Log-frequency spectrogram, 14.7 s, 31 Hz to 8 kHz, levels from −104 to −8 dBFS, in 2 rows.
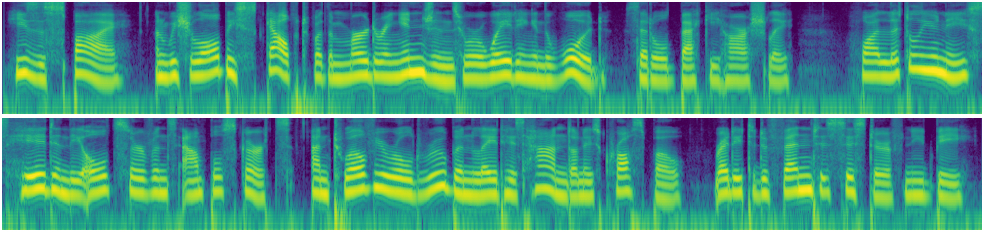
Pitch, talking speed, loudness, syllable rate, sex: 195 Hz, 220 wpm, -17 LUFS, 5.4 syllables/s, female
